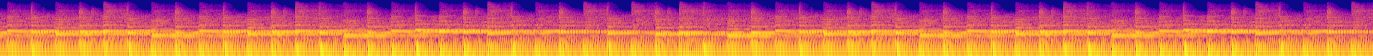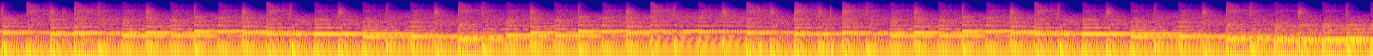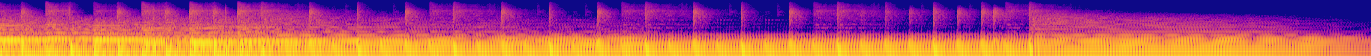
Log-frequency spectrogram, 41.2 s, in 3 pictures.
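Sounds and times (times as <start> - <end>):
piano: 0.0 - 41.1
guitar: 37.8 - 41.1.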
